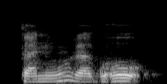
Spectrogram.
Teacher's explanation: This is the fourth letter in the Ka Varga. So it is Gha. Mahaprana. Okay. Aspirated form.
